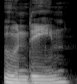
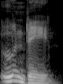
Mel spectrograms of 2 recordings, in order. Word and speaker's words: Undine: "I've been saying it unin." and she laughed. I guess in German you would actually pronounce the e at the end.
